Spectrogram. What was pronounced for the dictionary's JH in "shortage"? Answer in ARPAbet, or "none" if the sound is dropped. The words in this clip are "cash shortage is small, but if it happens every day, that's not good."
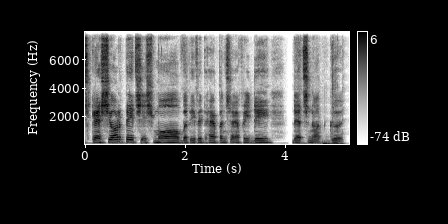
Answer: CH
